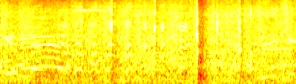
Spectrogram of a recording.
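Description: Busy city street: steady traffic noise with many people talking at once, with a brief dropout about three quarters of the way through.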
